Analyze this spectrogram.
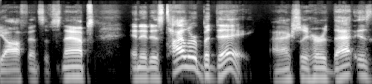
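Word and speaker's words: Tyler Badie: 59% of the offensive snaps and it is Tyler badet I actually heard that is the correct pronunciation from today so yeah prayers up to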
